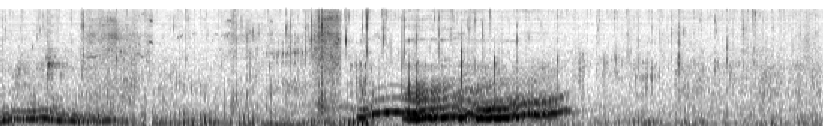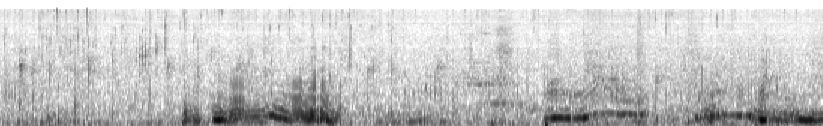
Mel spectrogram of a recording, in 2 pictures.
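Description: Domestic cat making low, wavering, drawn-out calls, about five in all, the longest and loudest lasting over a second about three seconds in.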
